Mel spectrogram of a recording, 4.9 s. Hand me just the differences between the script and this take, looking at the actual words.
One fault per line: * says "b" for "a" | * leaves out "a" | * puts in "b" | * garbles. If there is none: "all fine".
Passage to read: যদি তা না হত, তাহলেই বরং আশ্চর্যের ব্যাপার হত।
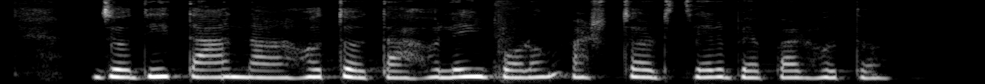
all fine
